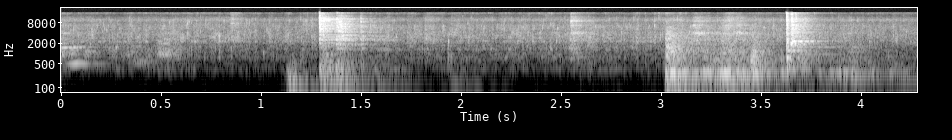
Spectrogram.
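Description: Chicken sizzling as it fries in its own juices, without added water, in a steel kadai while a metal spoon stirs and scrapes it. The stirring is louder twice, about a second in and again about three seconds in.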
